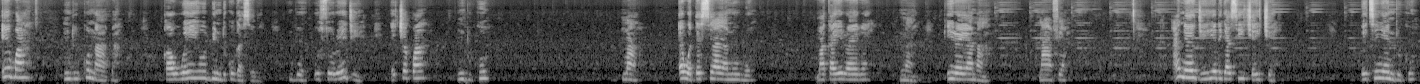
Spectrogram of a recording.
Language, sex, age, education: Igbo, female, 30-45, primary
